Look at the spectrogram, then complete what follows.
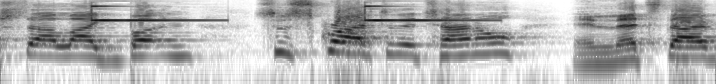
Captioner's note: bell dings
